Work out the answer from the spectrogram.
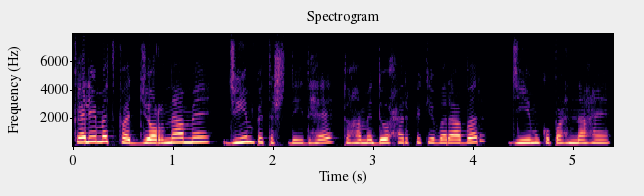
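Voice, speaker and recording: A woman teaching tajweed, explaining each rule plainly and then reciting the words slowly. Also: high-pitched, steady tone, dark tone, dry recording, studio quality. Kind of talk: tajweed lesson with slow recitation.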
